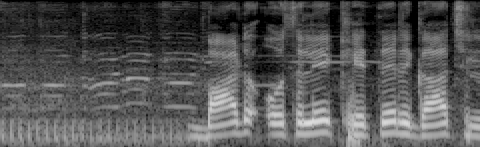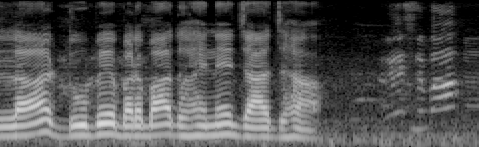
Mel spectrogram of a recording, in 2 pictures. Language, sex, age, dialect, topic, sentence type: Magahi, male, 18-24, Northeastern/Surjapuri, agriculture, statement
